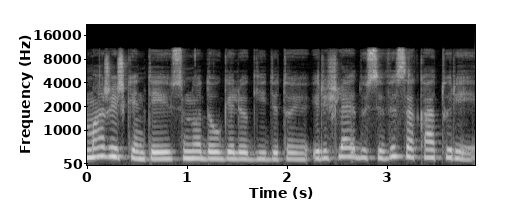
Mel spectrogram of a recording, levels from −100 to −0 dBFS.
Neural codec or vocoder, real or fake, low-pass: none; real; 10.8 kHz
